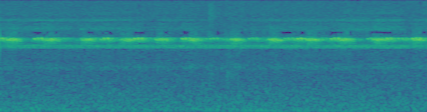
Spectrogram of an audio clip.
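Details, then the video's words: Grass insects chirping for a study-with-me session: short, shrill, evenly spaced pulses of high buzzy song, about three a second, against a quiet still background. "풀벌레 소리"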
